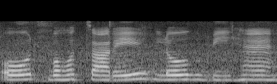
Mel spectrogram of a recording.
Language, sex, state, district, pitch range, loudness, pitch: Hindi, female, Haryana, Rohtak, 210-225 Hz, -17 LUFS, 220 Hz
